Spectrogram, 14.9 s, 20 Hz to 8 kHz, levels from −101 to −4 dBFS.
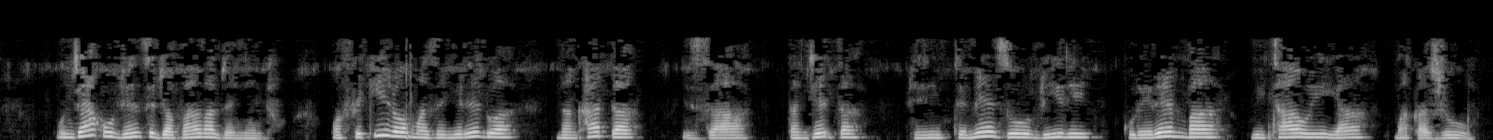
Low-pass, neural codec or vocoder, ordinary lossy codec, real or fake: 7.2 kHz; codec, 16 kHz, 4.8 kbps, FACodec; MP3, 24 kbps; fake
